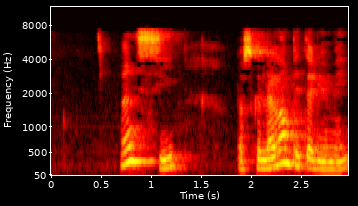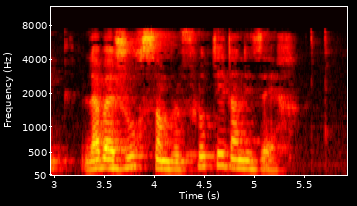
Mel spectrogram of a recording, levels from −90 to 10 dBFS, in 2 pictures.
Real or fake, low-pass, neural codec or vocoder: real; 7.2 kHz; none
